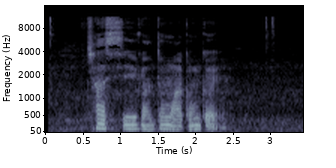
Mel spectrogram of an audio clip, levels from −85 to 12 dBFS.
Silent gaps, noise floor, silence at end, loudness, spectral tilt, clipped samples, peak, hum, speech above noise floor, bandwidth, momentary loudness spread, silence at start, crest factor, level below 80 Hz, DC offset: none; -54 dBFS; 1 s; -28 LUFS; -5 dB/octave; under 0.1%; -10 dBFS; none; 27 dB; 11.5 kHz; 23 LU; 0.25 s; 18 dB; -52 dBFS; under 0.1%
